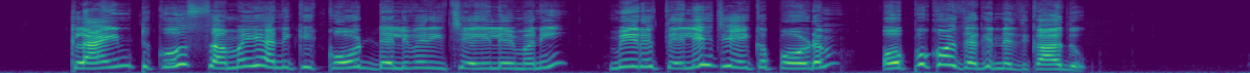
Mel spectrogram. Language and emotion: Telugu, angry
